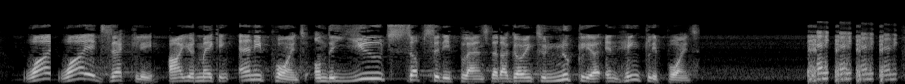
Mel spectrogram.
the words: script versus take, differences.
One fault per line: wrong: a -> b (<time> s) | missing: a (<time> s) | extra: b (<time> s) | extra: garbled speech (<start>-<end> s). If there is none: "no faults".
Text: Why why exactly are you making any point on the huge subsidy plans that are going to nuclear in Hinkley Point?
no faults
